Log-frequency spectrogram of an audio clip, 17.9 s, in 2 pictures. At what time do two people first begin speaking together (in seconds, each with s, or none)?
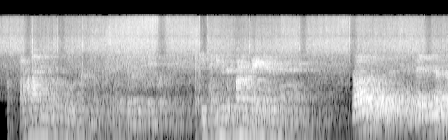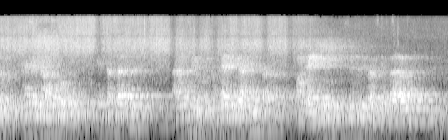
none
